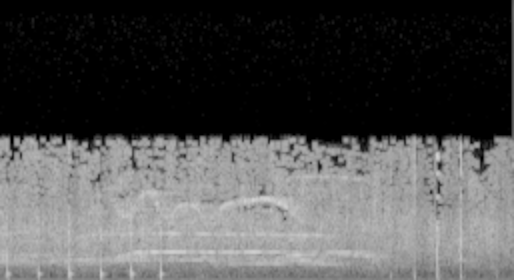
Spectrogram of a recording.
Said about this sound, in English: Amen. Praise God. Why don't you turn that hand clap into some praise? Give the Lord some praise tonight.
